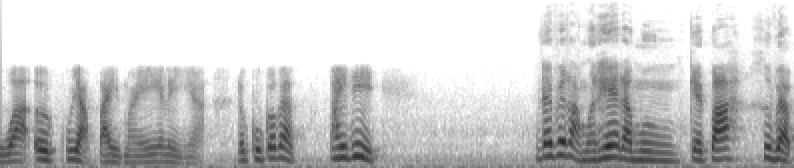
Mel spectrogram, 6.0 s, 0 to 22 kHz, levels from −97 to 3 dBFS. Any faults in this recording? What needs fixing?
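From 0 to 4.0 s the speech is dull, with nothing above 4.4 kHz, then abruptly brightens: an adaptive stream starting at a low bitrate, upgraded after measuring bandwidth. To prevent this, start playback on a higher-bitrate version or buffer until the better version is ready.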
